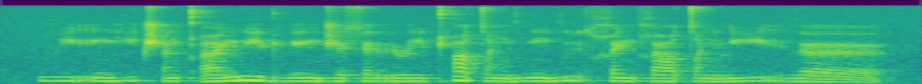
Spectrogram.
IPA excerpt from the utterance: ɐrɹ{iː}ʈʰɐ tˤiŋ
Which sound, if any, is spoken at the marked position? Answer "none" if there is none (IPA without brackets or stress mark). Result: iː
